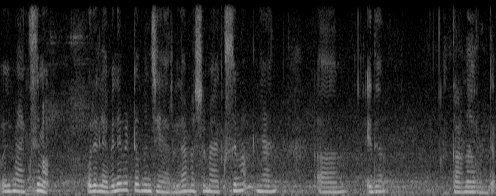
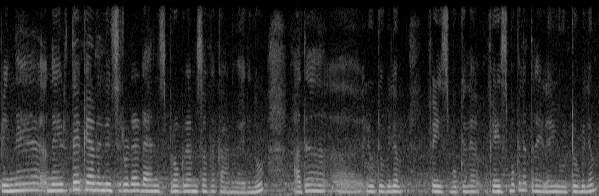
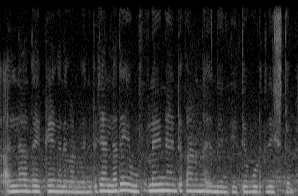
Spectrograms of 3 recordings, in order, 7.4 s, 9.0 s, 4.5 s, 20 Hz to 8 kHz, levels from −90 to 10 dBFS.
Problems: constant background noise, low volume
